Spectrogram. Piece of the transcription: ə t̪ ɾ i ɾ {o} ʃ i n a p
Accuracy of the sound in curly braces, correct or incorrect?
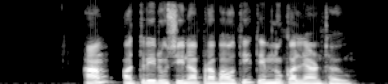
incorrect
